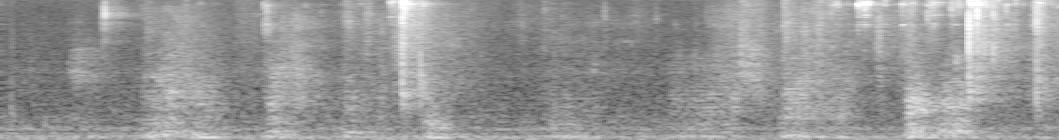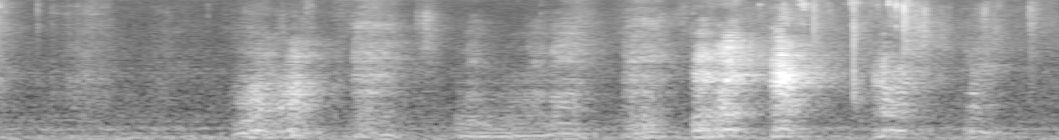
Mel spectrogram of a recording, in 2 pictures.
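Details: Three-month-old Corgi puppy Mika play fighting with Fuji indoors: low rumbling growls come in bursts, with scuffling, pawing and thumping between them and a few sharper yelps near the end.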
